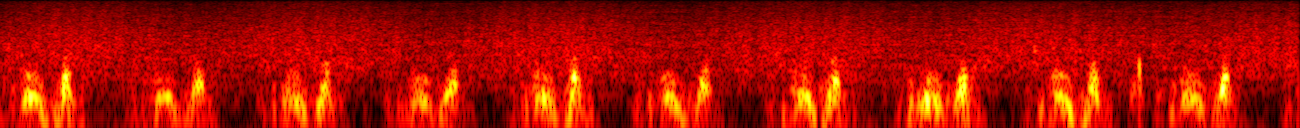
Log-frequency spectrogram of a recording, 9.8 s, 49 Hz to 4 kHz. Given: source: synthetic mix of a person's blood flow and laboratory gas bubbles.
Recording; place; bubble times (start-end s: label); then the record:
Doppler ultrasound of blood flow; precordium
8.49-8.61 s: bubbles
From the record:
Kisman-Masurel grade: 112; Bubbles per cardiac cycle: 1 to 2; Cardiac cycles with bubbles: 1 to 10%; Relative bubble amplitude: moderate (0.250 to 0.450); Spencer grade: 1 (occasional bubble signal discernible with the cardiac motion signal, with majority of cardiac periods free of bubbles); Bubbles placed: only in the low amplitude regions of the cardiac cycle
